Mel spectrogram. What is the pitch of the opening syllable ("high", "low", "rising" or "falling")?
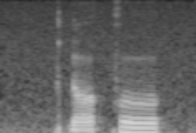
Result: rising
